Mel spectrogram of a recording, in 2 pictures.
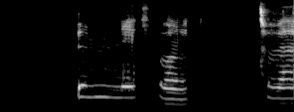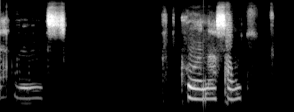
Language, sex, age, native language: Icelandic, male, 7, Icelandic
